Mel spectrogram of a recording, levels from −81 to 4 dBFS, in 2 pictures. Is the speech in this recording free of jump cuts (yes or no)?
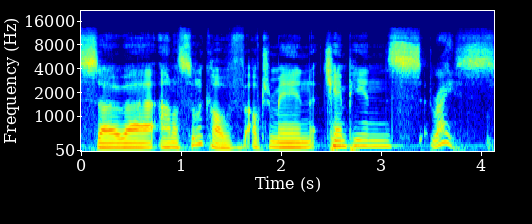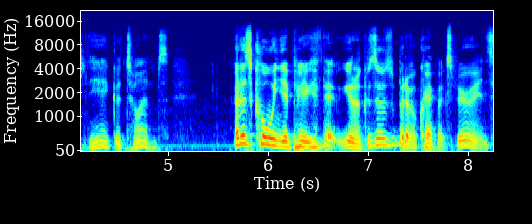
no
